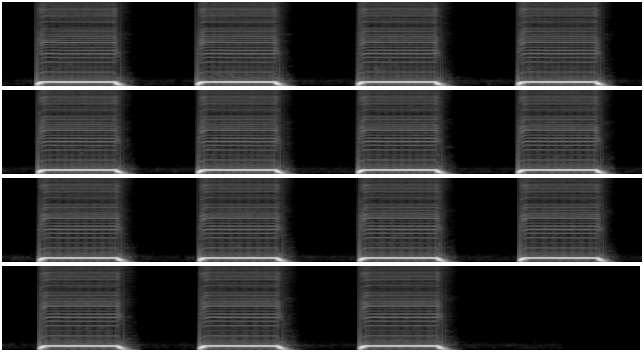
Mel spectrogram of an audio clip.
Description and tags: Here's a quick noise removed sample of an HTC Thunderbolt Vibrating while placed on a blanket.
